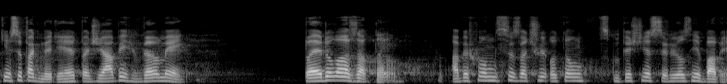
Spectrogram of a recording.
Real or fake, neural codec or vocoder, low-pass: fake; autoencoder, 22.05 kHz, a latent of 192 numbers a frame, VITS, trained on one speaker; 9.9 kHz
